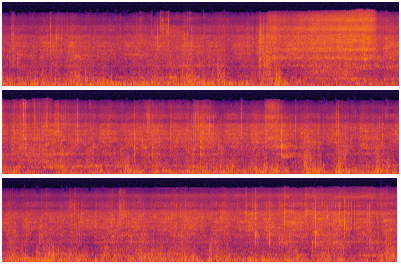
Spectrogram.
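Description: Wind buffeting the microphone of a handlebar-mounted camera on a mountain bike ridden down a dirt trail, over a steady low rumble of tyres on the ground with frequent small knocks and rattles from bumps. A brighter hiss rises for about two seconds around five seconds in.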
